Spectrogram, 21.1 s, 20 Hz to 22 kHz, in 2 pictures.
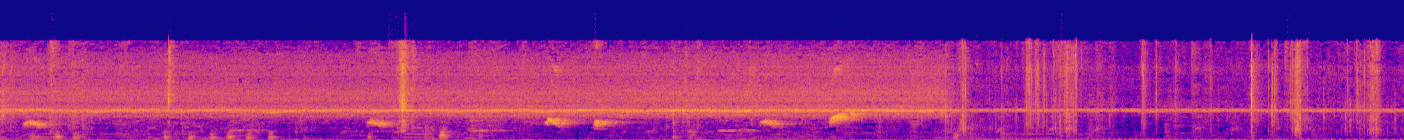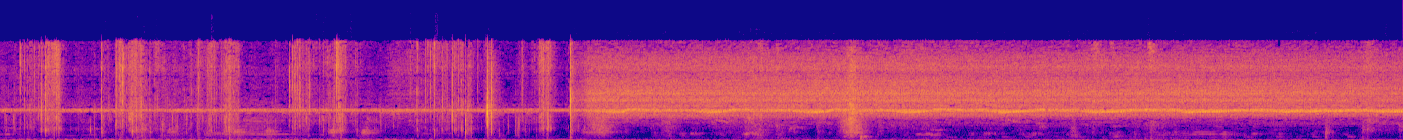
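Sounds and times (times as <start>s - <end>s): chickens peeping: 0.0s - 21.0s
dry crackling and rustling: 6.9s - 15.3s.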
